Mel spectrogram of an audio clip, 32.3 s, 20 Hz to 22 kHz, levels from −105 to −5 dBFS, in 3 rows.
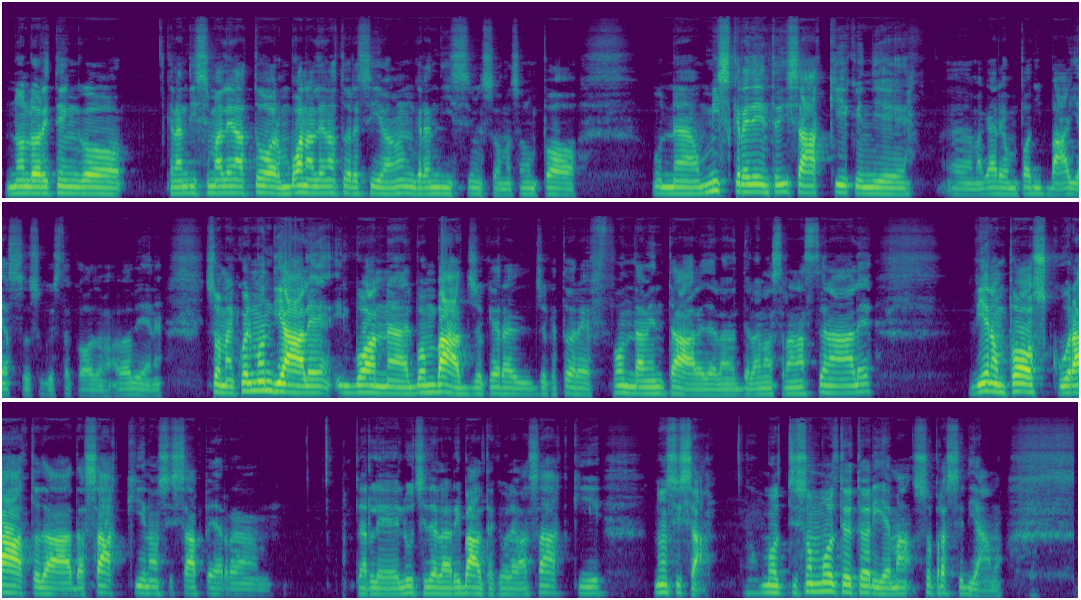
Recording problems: none

